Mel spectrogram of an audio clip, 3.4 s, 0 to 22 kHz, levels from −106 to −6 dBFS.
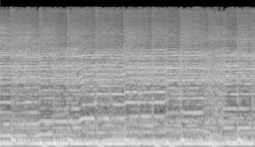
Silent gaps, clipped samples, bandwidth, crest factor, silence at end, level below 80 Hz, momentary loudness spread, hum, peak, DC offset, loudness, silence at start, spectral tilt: none; under 0.1%; 18 kHz; 12 dB; 0 s; -32 dBFS; 1 LU; none; -4 dBFS; under 0.1%; -16 LUFS; 0 s; -3.5 dB/octave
